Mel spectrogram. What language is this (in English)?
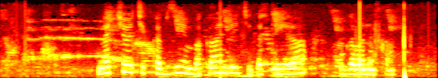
Kinyarwanda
